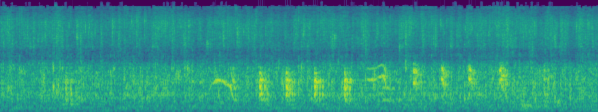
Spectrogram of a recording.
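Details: Out of sight, frogs sing a song heard only this season. After a quiet start, a steady series of sharp mid-to-high notes, roughly three per second, rises above rushing water.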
